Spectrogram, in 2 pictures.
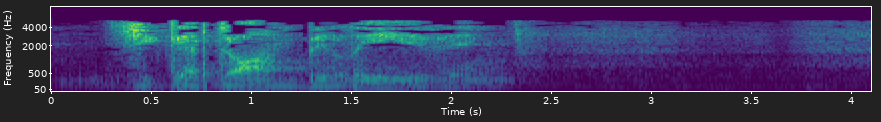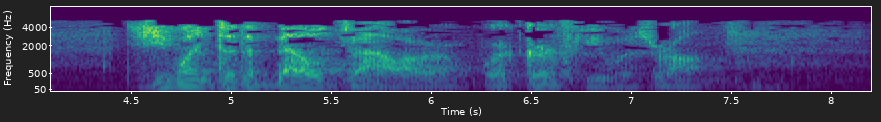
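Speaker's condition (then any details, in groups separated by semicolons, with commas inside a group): Total laryngectomy, complete laryngectomy, voice prosthesis; speaks through voice prosthesis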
